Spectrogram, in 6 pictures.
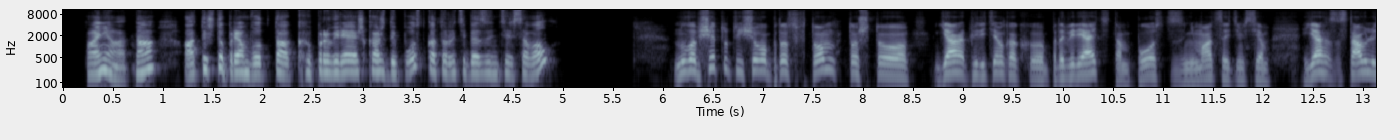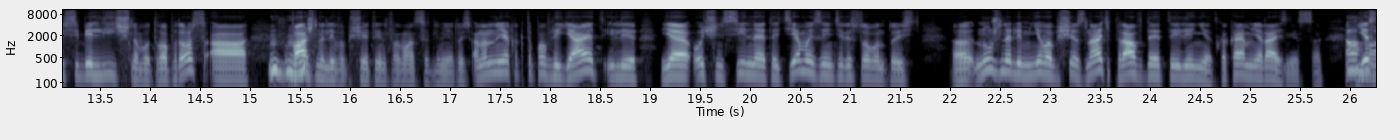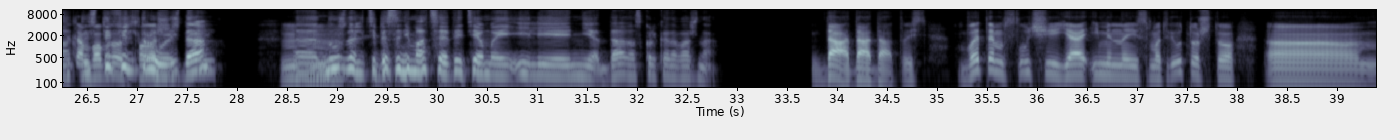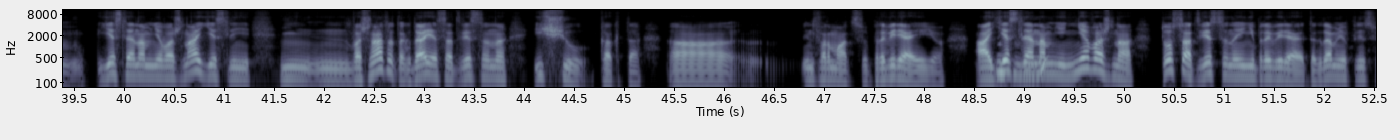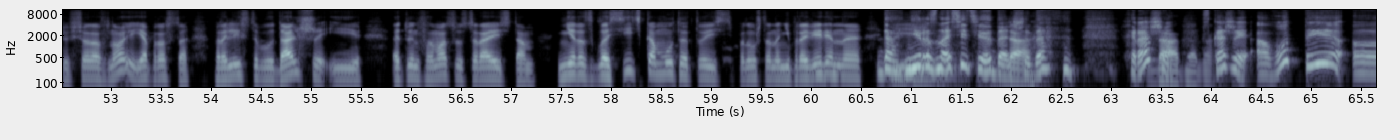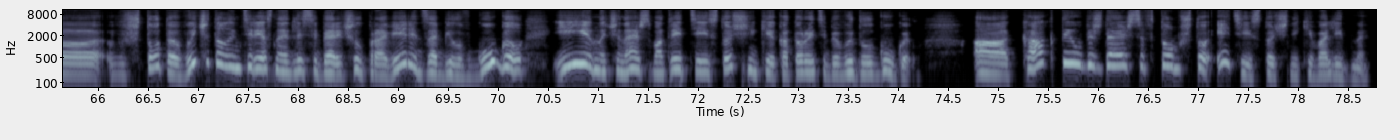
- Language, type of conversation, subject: Russian, podcast, Как вы проверяете достоверность информации в интернете?
- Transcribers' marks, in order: other noise; laughing while speaking: "тебе заниматься"; chuckle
